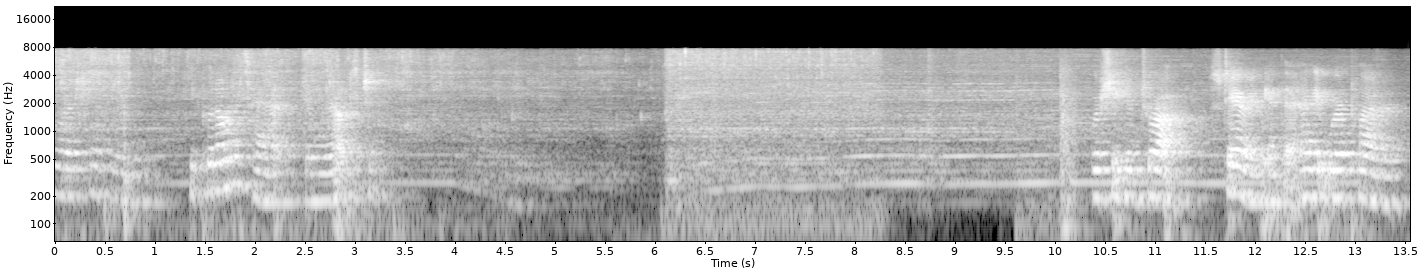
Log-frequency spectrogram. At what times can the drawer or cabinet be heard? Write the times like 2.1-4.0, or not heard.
9.6-10.3.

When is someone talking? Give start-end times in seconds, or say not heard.
0.0-3.2, 10.4-13.4.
